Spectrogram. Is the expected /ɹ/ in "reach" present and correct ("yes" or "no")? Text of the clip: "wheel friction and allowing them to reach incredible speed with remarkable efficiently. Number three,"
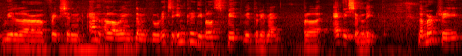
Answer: yes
